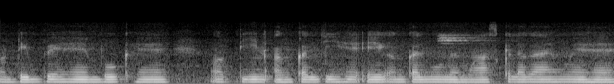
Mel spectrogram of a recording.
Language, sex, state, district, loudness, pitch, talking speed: Hindi, male, Uttar Pradesh, Muzaffarnagar, -18 LUFS, 115 Hz, 165 wpm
